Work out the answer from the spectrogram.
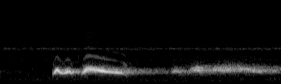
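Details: Spotted dove song in the mixed 'kim' voice style: an abrupt hoarse coo with a brief upward note, followed by a long, falling, gravelly coo and a softer burring tail.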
